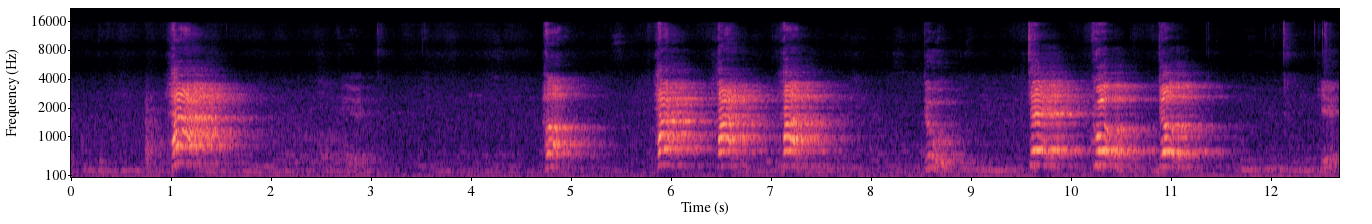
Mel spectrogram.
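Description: A young man shouts sharp martial arts cries in an echoing hall.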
